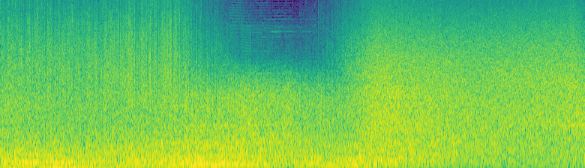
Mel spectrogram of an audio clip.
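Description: Harsh noise from a Eurorack modular synthesizer, its cross-modulated filters feeding back through a Big Muff fuzz with stereo delay. A dense wash of distorted noise whose low drone tones fade out in the first couple of seconds; about seven seconds in, a bright, hissy band swells up.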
